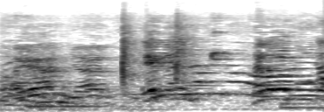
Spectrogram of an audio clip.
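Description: People talking, with one sharp hand clap about a second in.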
